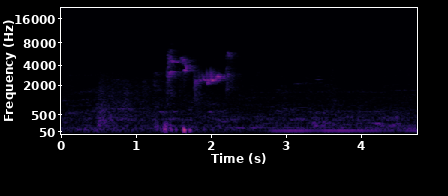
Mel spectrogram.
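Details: Greater green leafbird (cucak ijo) scolding because the weather suddenly turned cloudy: a short burst of bright, squeaky chirps and slurred whistled notes lasting about a second, followed by a steady low hum.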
